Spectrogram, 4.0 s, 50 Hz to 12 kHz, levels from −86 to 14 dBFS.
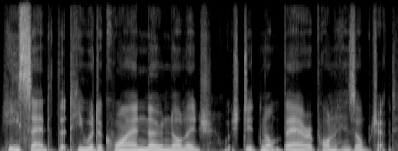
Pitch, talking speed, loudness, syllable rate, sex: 115 Hz, 225 wpm, -17 LUFS, 5.5 syllables/s, male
